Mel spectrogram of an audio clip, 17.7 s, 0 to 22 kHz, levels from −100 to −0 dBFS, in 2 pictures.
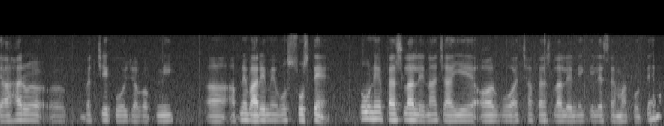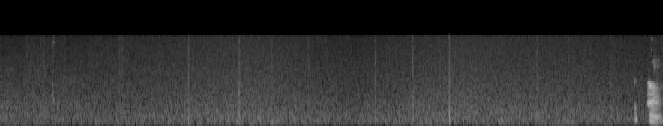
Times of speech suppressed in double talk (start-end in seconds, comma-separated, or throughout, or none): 8.71-8.82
